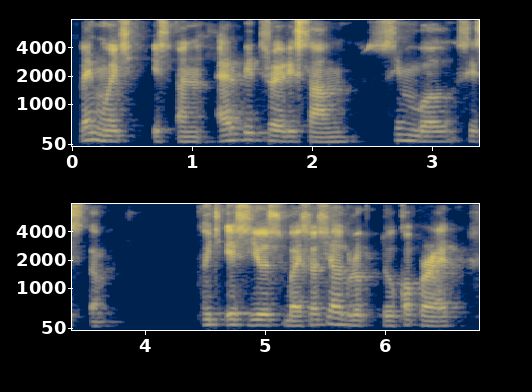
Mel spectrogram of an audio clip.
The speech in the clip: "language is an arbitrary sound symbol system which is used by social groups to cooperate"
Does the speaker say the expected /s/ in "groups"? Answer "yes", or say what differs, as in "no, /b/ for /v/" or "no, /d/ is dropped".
no, /s/ is dropped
